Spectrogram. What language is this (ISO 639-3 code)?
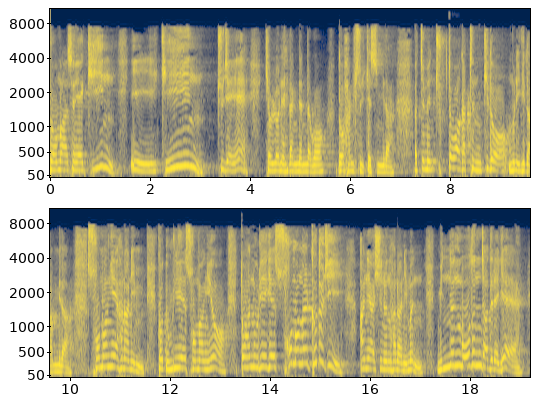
kor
